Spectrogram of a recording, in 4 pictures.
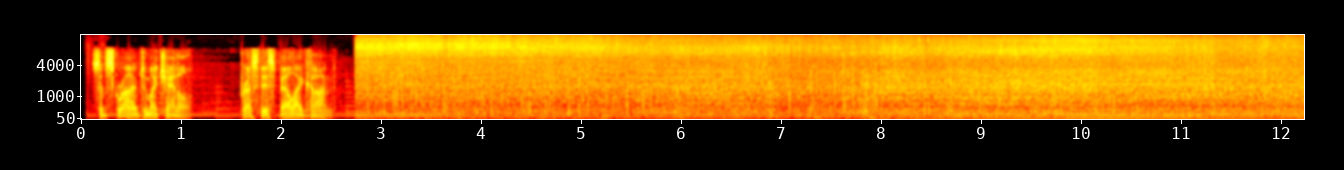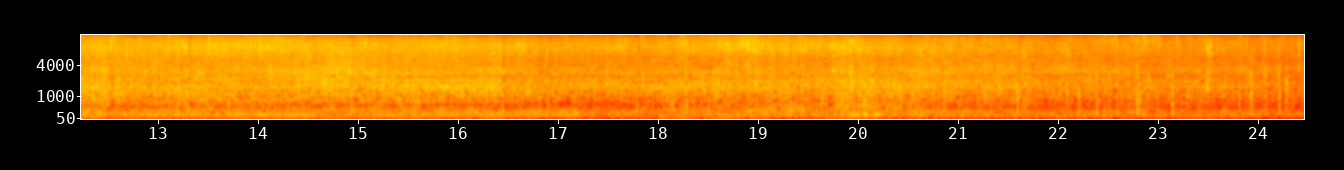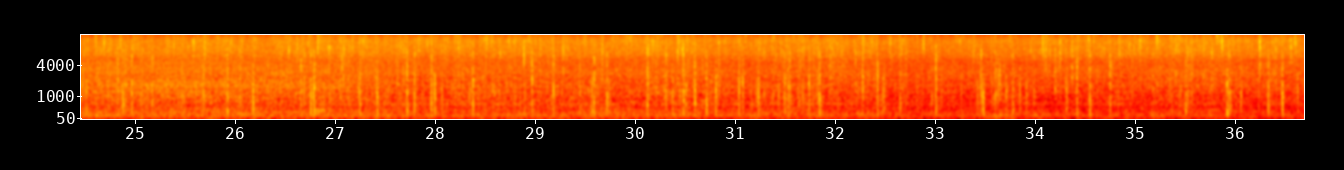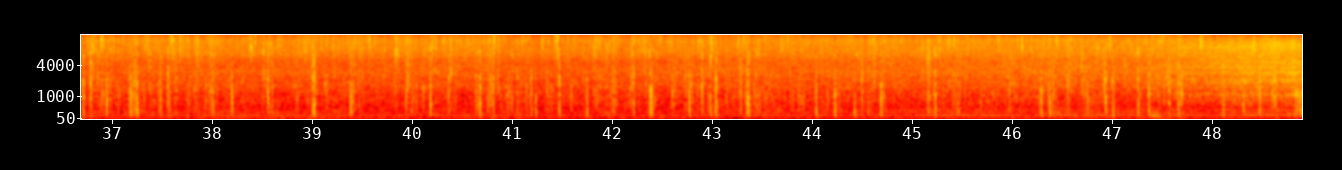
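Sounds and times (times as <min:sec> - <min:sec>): diesel engines running: 0:02.8 - 0:33.0
patter of raindrops: 0:02.8 - 0:48.9
rain falling on a wet road: 0:02.8 - 0:48.9.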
